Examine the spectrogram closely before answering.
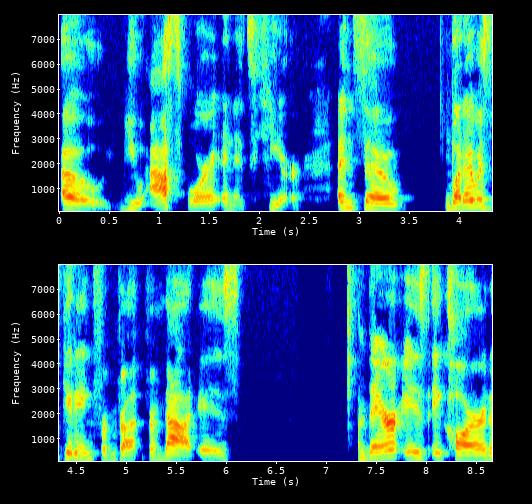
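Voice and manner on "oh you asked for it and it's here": mock snide, snarky, sarcastic tone. Retelling a snarky voice the speaker kept hearing, put-on snarky tone. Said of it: "I was hearing like a snarky voice".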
